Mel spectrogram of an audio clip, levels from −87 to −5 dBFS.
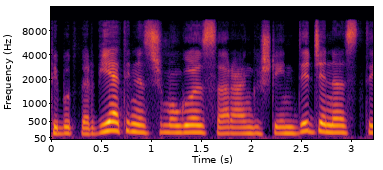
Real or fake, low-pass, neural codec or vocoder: fake; 10.8 kHz; codec, 16 kHz in and 24 kHz out, 0.9 kbps, LongCat-Audio-Codec, four codebook decoder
